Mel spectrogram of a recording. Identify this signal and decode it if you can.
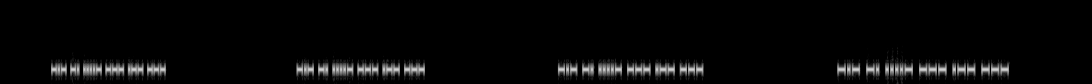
Morse code, heard as a keyed tone, about 64 wpm, 700 Hz. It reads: KN4OWO KN4OWO KN4OWO KN4OWO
